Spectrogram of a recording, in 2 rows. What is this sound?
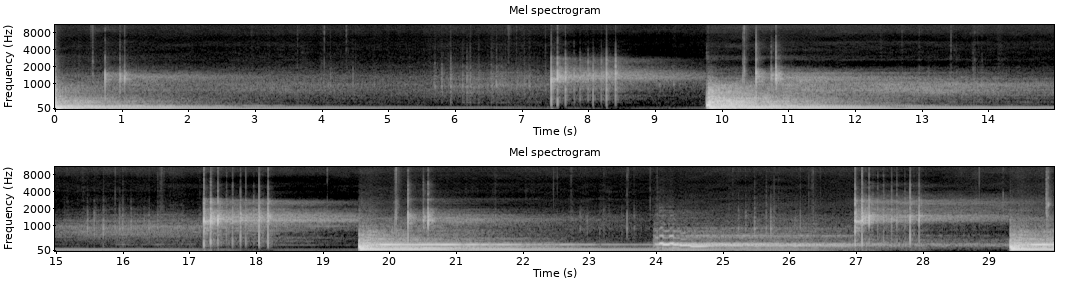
Music > Multiple instruments
Tribal Organic Atonal Background Ambient Texture #002
This is part of some experiments I am running to create atonal atmospheric soundscape using AI. This is more tuned towards tribal and organic sounds. AI Software: Suno Prompt: atonal, non-melodic, low tones, reverb, background, ambient, noise, tribal, organic
experimental, ai-generated, pad, atonal, texture, ambient, soundscape, tribal, organic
